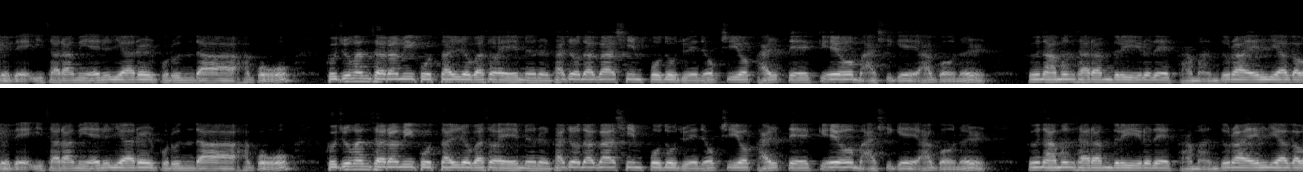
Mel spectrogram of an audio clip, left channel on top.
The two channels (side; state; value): both; normal; correlation 0.72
